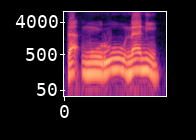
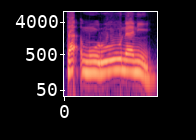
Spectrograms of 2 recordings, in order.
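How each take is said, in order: No difference in how they are said.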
